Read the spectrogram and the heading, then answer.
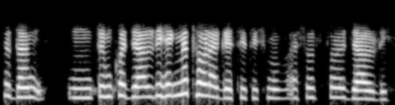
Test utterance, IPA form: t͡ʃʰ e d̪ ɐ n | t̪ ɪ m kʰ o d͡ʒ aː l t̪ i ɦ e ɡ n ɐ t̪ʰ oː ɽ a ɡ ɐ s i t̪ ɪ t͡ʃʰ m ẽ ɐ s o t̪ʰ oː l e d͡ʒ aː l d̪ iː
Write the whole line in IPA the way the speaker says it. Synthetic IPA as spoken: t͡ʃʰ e d̪ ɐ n | t̪ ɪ m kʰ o d͡ʒ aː l d̪ i ɦ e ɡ n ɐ t̪ʰ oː ɽ a ɡ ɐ s i t̪ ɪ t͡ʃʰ m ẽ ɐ s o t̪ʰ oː ɽ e d͡ʒ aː l d̪ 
